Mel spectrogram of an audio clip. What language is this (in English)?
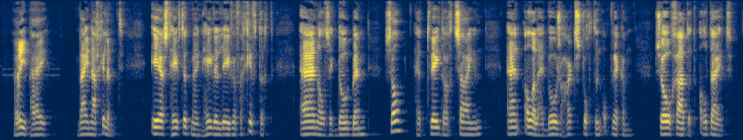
Dutch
